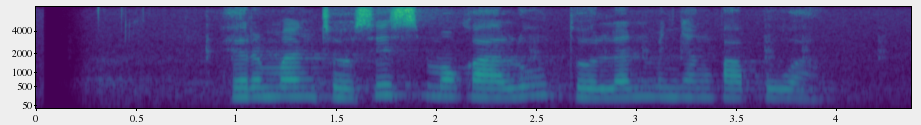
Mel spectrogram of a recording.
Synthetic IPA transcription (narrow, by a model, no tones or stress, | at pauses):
hɛrmand̥d͡ʒ̥o̤sɪsmokalud̪̥o̤lanməɲaŋpapua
